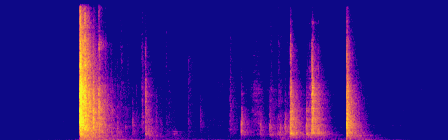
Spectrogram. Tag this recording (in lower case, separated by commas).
door, slam, domestic sounds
